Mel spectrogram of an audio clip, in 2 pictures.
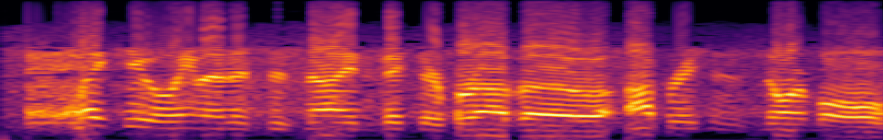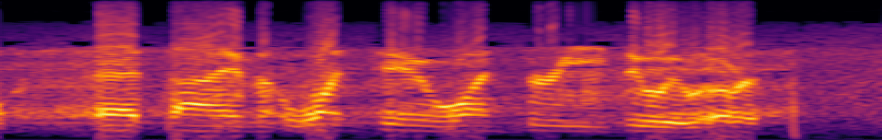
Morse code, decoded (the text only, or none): none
